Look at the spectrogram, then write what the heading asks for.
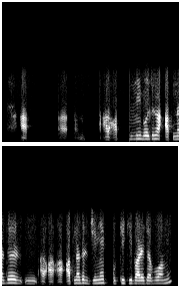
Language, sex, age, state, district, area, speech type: Bengali, male, 18-30, West Bengal, Birbhum, urban, conversation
